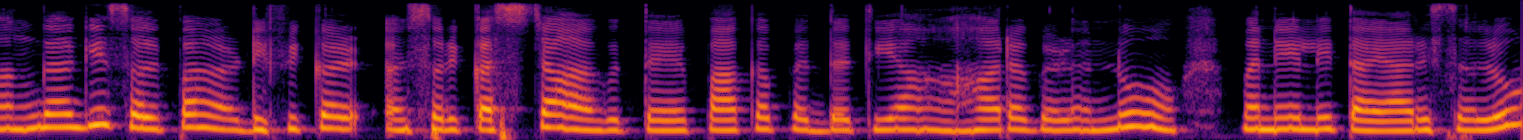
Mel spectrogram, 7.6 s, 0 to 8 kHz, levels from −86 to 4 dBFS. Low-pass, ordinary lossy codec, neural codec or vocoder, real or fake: 7.2 kHz; none; vocoder, 44.1 kHz, 128 mel bands every 256 samples, BigVGAN v2; fake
